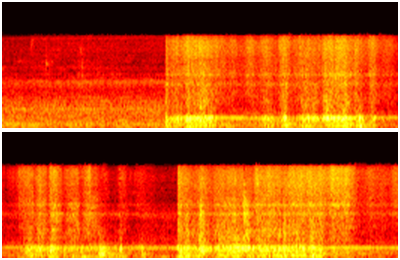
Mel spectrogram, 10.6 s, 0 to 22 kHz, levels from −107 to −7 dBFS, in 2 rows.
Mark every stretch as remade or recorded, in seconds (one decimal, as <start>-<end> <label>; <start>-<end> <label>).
0.0-7.1 recorded; 7.1-7.6 remade; 7.6-10.6 recorded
